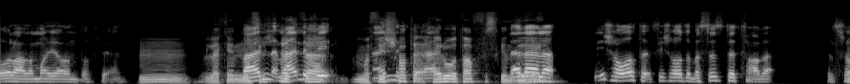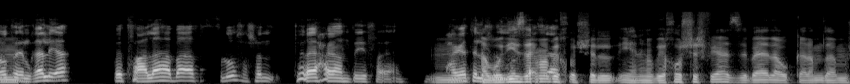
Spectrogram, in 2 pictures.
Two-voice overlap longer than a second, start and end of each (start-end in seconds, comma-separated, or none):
2.4-4.4, 13.0-14.2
